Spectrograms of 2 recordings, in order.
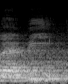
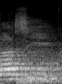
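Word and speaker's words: الذي: Jadi zal itu di ujung ilat, za yang siratal ladzi, zal bawah di, zi coba dengarin siratal ladzi, ajak nih baca siratal lasi.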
